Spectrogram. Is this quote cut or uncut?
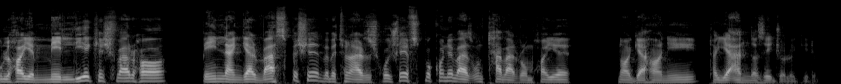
uncut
